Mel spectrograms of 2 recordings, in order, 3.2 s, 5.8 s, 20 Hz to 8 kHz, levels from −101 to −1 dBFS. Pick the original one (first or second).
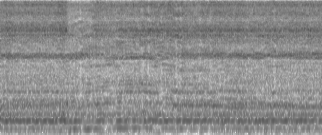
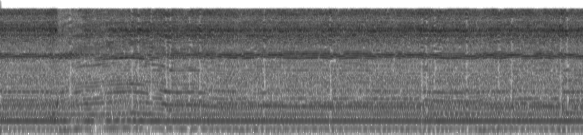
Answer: second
